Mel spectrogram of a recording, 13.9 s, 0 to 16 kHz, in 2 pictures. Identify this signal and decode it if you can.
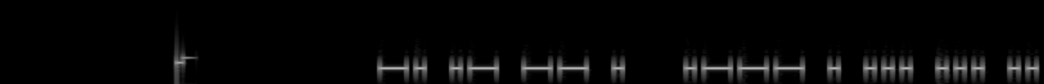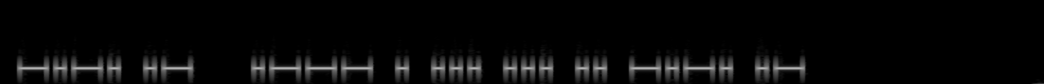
Morse code, heard as a keyed tone, about 20 wpm, 700 Hz. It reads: NAME JESSICA JESSICA
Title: Practice QSO - Exchange 1 - Beginning - 20wpm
